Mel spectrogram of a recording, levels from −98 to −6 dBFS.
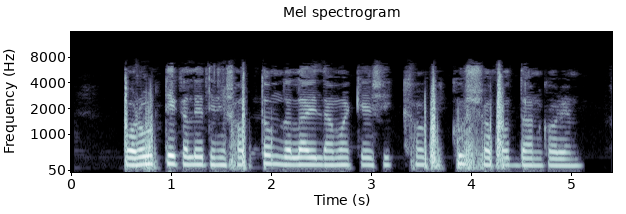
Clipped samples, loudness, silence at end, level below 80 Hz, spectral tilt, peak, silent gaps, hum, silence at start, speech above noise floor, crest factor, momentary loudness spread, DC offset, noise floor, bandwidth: under 0.1%; -19 LUFS; 0.3 s; -54 dBFS; -6 dB/octave; -2 dBFS; none; none; 0.55 s; 54 dB; 18 dB; 11 LU; under 0.1%; -73 dBFS; 7 kHz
